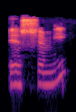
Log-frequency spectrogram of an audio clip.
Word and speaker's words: ischemic: Ischemic, I think Right, so that's it's how it's pronounced.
